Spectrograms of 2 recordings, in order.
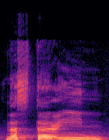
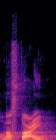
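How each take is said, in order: First: The s sound is held long before t. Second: The s sound is cut short before t. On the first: The speaker calls it right. "Итого получается настаин" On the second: The speaker calls it wrong. "как только вы уменьшаете правильное произношение, время правильного произношения звука син"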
